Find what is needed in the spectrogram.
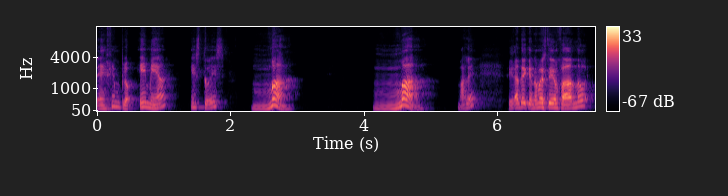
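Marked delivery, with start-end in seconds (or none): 2.3-5.1 "ma" cut short with a sharp fall; dry fourth tone. Shown as a demonstration. Teacher modelling the fourth tone, "ma" sharply falling. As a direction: drop "ma" abruptly as if cross. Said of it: "seco y hacia abajo".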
